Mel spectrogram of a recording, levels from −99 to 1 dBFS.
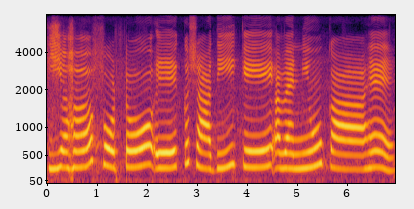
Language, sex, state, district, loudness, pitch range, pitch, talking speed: Hindi, female, Madhya Pradesh, Dhar, -11 LUFS, 270-310 Hz, 285 Hz, 70 wpm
